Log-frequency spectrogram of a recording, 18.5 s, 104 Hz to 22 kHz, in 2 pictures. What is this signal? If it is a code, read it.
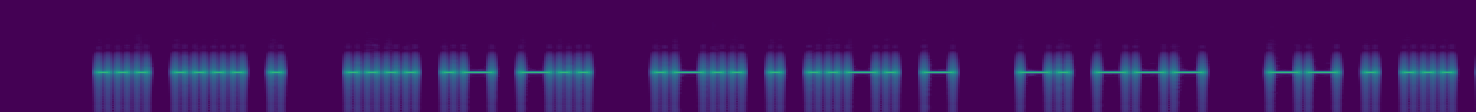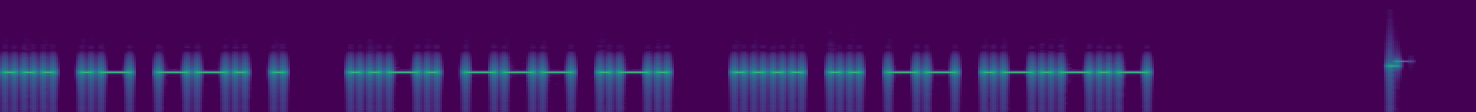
Morse code, heard as a keyed tone, about 20 wpm, 700 Hz. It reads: SHE HAD LEFT NO MESSAGE FOR HIM.
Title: Sentences from Top 1100 Words 20wpm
